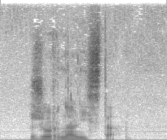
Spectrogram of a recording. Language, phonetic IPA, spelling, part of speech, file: Polish, [ˌʒurnaˈlʲista], żurnalista, noun, Pl-żurnalista.ogg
